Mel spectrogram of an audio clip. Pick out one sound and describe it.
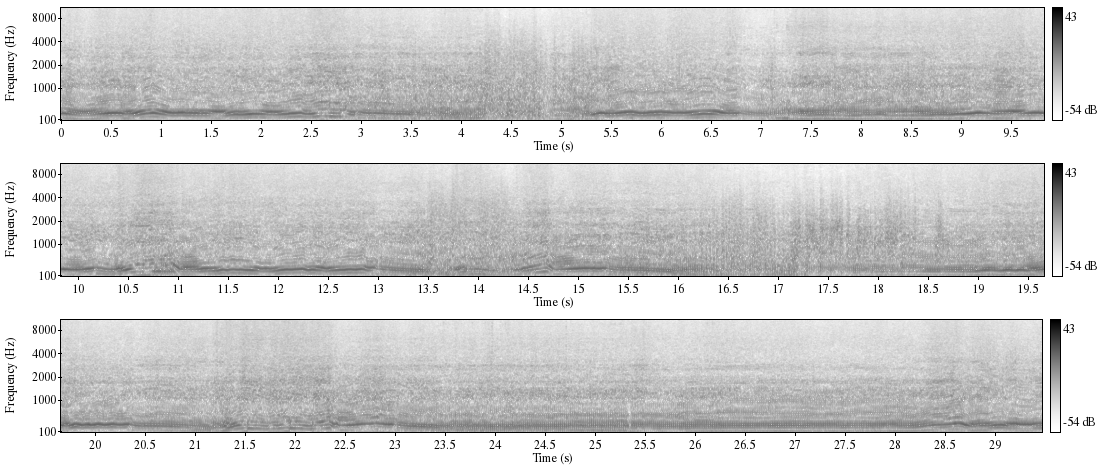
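A dirt bike engine roars up close, revving up and down as it shifts gears.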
